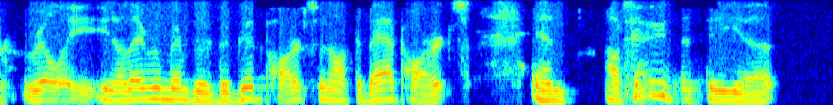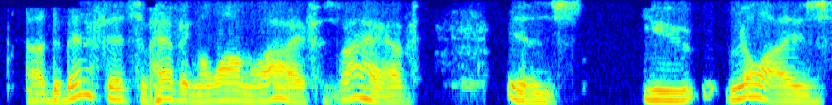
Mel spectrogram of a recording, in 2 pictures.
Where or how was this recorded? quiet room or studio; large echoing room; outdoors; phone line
phone line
